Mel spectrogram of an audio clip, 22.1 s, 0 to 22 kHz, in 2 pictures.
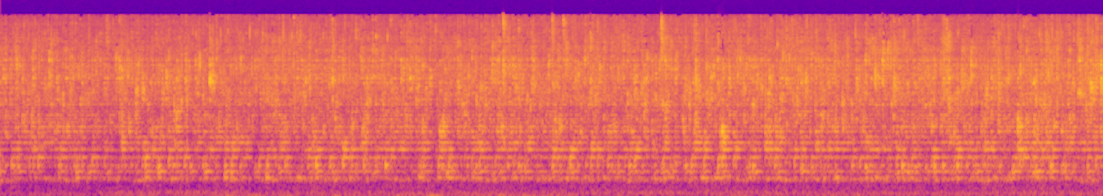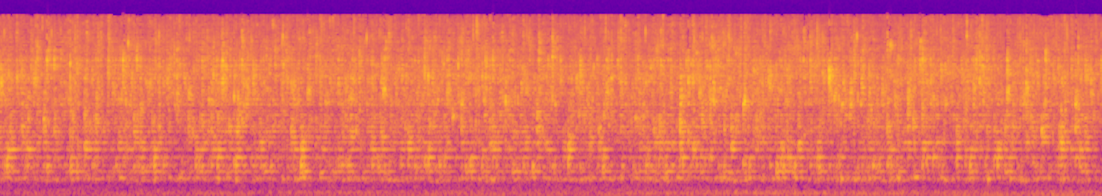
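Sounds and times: water dripping: 0.0s - 22.0s
water pouring into fountain basins: 0.0s - 22.0s.

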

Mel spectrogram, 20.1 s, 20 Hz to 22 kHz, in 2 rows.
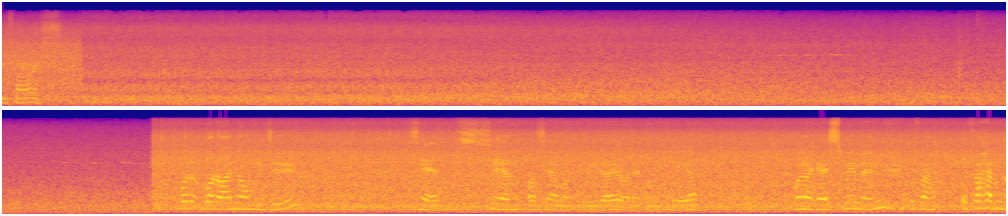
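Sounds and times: river rushing over rocks: 0.0s - 9.4s, 11.5s - 20.0s.

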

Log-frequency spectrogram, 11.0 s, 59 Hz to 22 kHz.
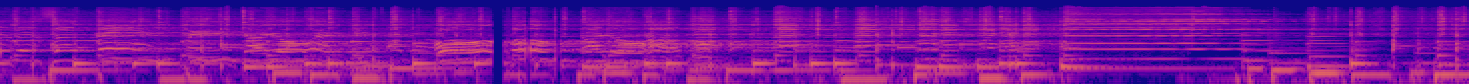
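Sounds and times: salsa band playing live: 0.0s - 11.0s
upright bass line: 0.0s - 11.0s.

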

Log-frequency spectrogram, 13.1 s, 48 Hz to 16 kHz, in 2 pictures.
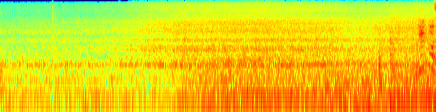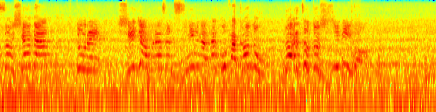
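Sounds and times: train rumbling: 0.0s - 13.0s.

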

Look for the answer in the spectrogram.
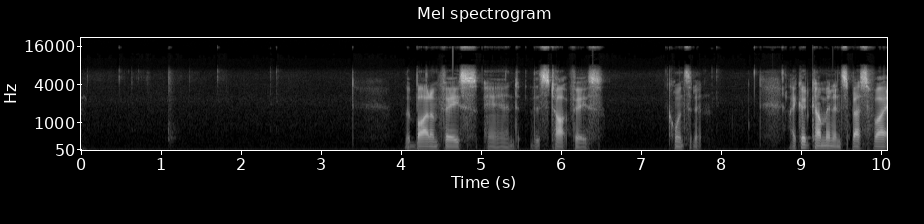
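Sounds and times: computer mouse clicks: 0.4s - 2.6s.

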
